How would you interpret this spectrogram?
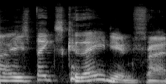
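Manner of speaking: amused, voice lifted by real laughter; laughing. Real, not acted. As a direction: say it through laughter. Laughing in banter over accents.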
